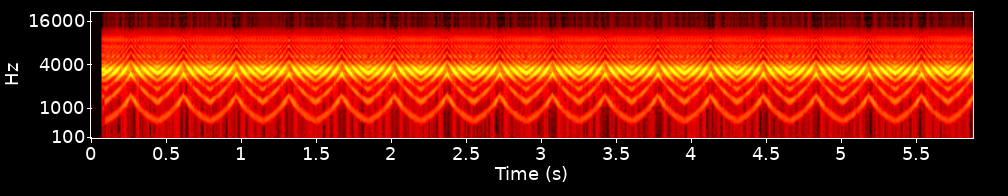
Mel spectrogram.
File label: Alarm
